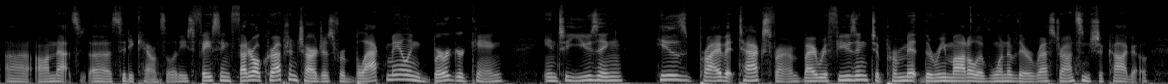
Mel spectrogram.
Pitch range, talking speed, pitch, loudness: 140-180 Hz, 180 wpm, 155 Hz, -28 LUFS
